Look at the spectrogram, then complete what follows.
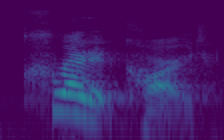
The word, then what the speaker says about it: credit card: we stress compound nouns compound nouns are two words that represent one thing for example credit card credit card two words representing one object we stress the first word repeat after me credit card also say these two words as one word join them together don't say credit card say credit card let's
